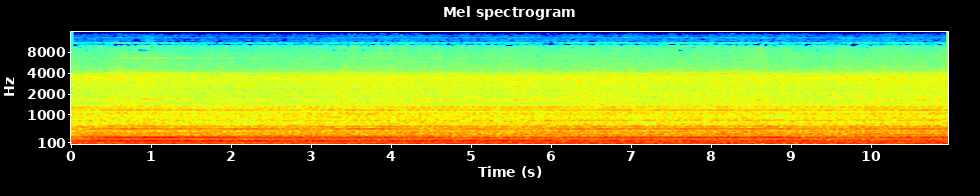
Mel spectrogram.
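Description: PistenBully 600 snow groomer's diesel engine running steadily under load as the front blade pushes snow, heard from inside the cab as an even hum with several held tones. The lowest of those tones drops away about two-thirds of the way through.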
